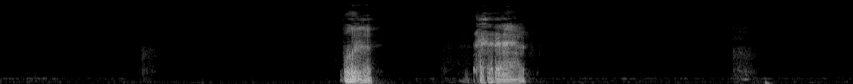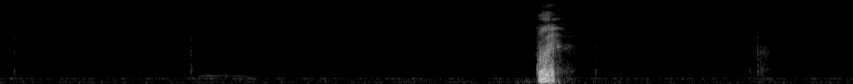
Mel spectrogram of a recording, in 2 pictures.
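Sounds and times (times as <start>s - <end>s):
person coughing: 4.7s - 5.3s.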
